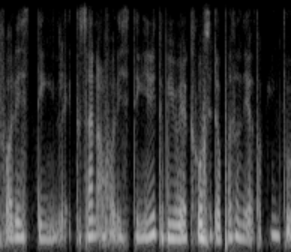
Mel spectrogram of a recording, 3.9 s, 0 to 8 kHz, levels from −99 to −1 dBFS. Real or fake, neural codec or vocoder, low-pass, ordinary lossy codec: fake; vocoder, 22.05 kHz, 80 mel bands, WaveNeXt; 7.2 kHz; Opus, 24 kbps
